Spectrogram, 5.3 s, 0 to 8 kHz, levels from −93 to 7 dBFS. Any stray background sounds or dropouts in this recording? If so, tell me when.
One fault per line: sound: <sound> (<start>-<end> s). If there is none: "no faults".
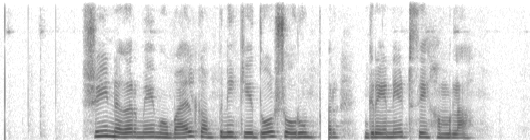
sound: dropout (3.2-3.3 s)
